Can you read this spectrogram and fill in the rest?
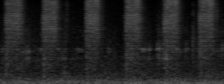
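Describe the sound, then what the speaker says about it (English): A spray paint can nozzle fires in short bursts, about five sharp hissing sprays in quick succession with brief gaps between them, close and fairly loud, with no talk over them. "So after it doesn't spray, then we have to kind of clear it a little bit,"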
